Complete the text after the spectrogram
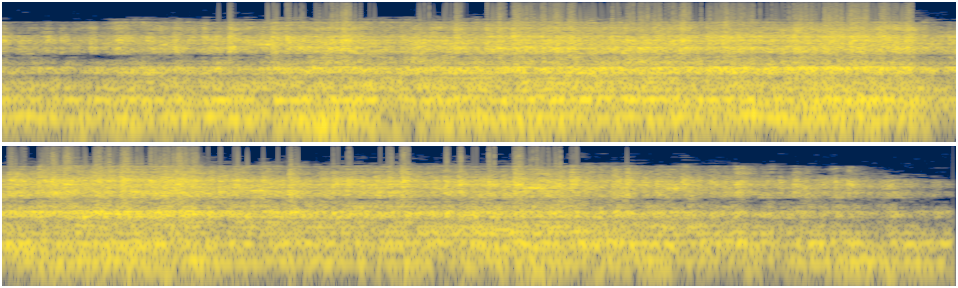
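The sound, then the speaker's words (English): A metropolitan underground train rumbles steadily through a tunnel while rounding a curve, a loud, dense roar with droning engine tones and rattling, screeching metallic clatter above, no voices. “There's one of our metropolitan trains coming into this tunnel.”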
